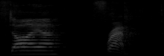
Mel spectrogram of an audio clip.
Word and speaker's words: diaphragm: it's the diaphragm it's one of those weird spellings as well it's got a silent G di frag right this morning we're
